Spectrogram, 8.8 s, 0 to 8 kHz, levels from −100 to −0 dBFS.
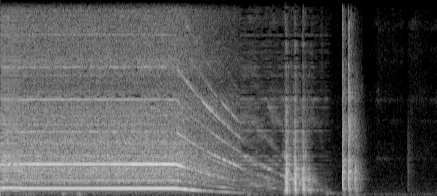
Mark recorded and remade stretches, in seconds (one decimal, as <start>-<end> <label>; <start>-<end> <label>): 0.0-0.4 remade; 0.4-4.8 recorded; 4.8-6.6 remade; 6.6-8.8 recorded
